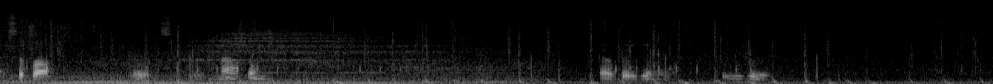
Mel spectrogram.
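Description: Footsteps run quickly over soft ground and grass.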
